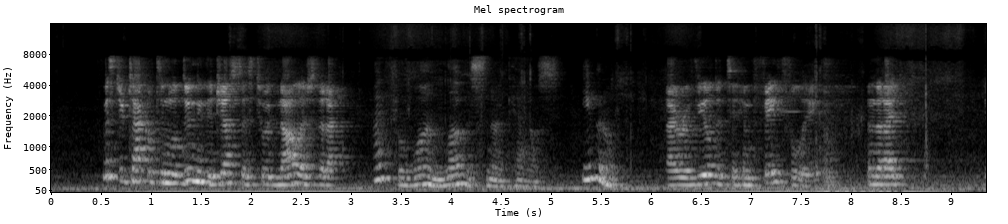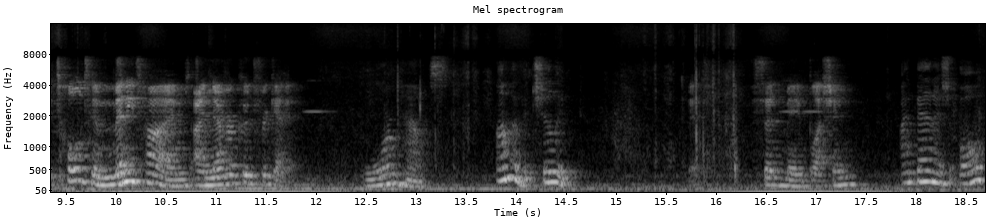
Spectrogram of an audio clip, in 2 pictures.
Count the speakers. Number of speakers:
2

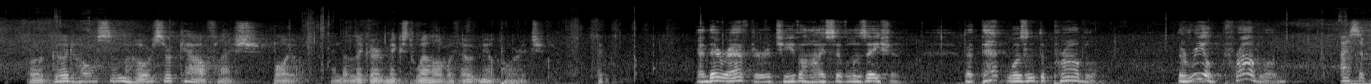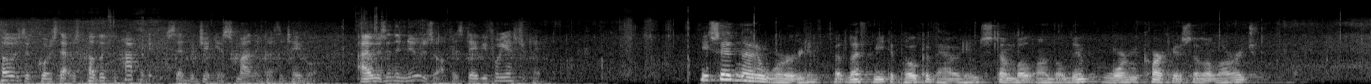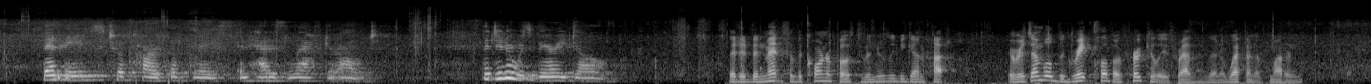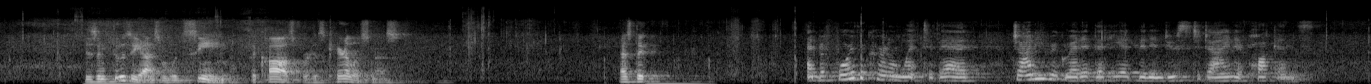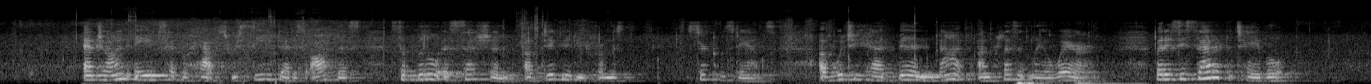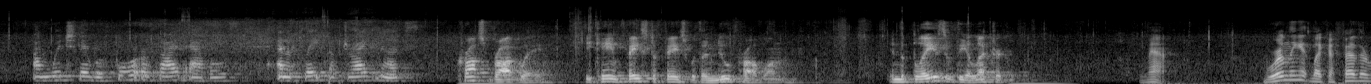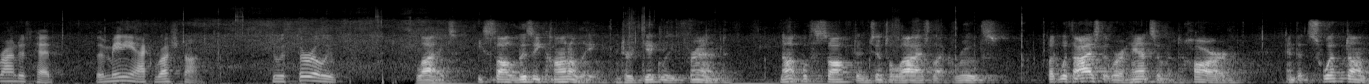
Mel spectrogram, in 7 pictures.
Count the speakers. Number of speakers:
7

